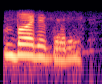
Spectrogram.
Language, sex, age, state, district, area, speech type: Goan Konkani, female, 18-30, Goa, Ponda, rural, conversation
